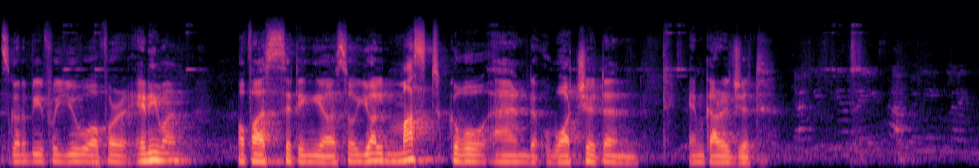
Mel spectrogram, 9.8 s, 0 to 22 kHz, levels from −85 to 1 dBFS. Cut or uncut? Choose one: uncut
